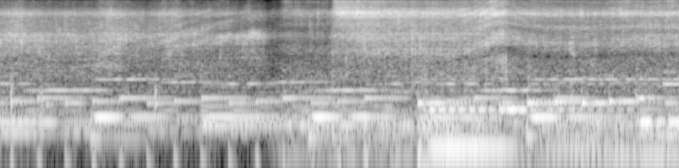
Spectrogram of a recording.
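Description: Spice paste sizzling in hot oil in a large aluminium wok, with a metal spatula stirring it. After a brief break a little before halfway, the sizzling is louder as fresh spinach leaves are stirred through the wok. Background music plays throughout.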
